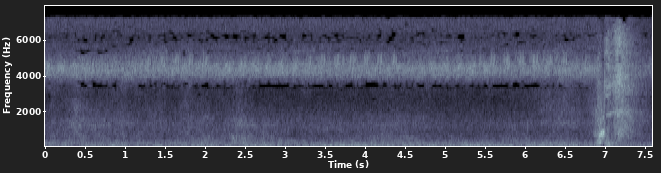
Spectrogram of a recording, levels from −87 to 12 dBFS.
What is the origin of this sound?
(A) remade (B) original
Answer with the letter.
B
